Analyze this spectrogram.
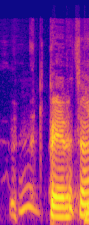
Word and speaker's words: panettone: This is the pronunciation. Panettone.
